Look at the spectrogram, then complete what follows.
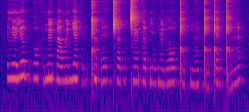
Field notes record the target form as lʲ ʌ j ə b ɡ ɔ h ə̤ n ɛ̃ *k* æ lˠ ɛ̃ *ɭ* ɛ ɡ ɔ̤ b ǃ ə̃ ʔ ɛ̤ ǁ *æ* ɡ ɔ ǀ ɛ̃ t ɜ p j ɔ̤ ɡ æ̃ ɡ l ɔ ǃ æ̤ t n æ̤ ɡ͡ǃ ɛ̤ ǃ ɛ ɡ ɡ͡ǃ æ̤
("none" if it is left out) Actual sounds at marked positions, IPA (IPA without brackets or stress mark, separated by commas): p, ʎ, ɜ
